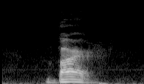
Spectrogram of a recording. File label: "bar", Dutch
